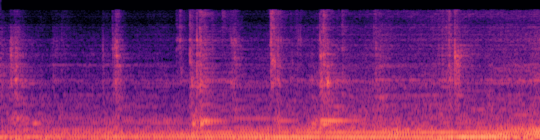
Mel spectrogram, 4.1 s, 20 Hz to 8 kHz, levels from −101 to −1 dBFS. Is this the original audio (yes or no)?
no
